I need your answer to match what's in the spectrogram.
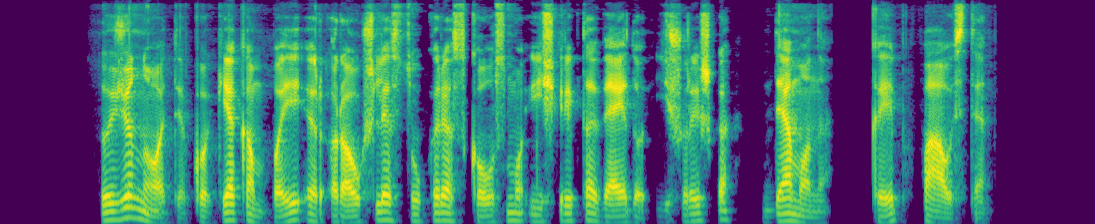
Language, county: Lithuanian, Panevėžys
